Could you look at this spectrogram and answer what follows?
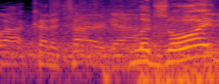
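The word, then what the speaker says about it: LaJoie: cut a tire down la joy that's really how you say his name that's not what that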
